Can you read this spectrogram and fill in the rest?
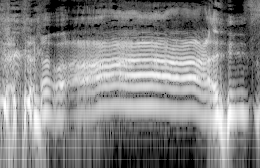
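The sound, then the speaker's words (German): A voice imitates the pained scream of someone who, after brushing their teeth, gulped whisky from a plastic bottle in the dark thinking it was water: one drawn-out, strained cry lasting over a second, loud, with brief vocal sounds before and after it. “Und du hörst nur diesen schmerzerfüllten Schrei.”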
